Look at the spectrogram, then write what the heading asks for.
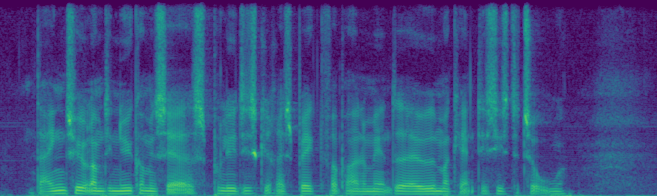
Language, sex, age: Danish, male, 19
